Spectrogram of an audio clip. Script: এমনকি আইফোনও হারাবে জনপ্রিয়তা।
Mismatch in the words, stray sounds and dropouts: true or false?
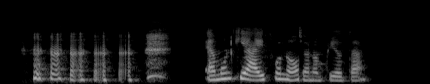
true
